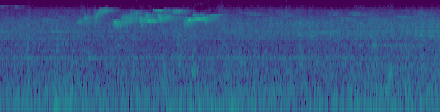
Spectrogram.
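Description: A steam locomotive chugs slowly in the distance as it approaches.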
